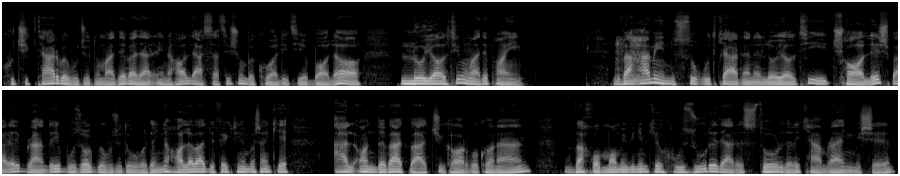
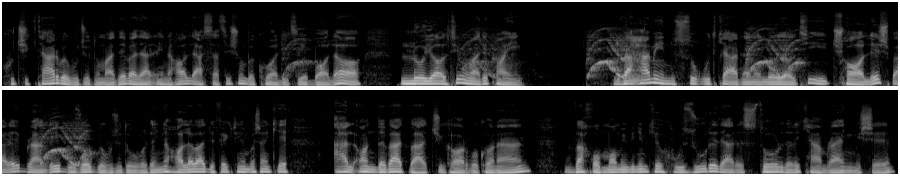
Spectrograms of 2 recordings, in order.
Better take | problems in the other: first | siren; noticeable; from 3 to 10 s; peak 5 dB below the speech

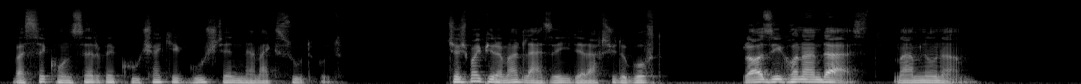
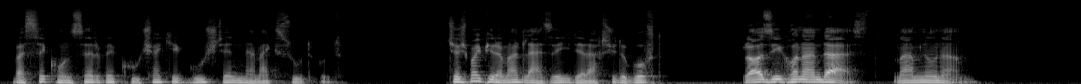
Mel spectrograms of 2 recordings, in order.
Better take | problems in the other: neither | none

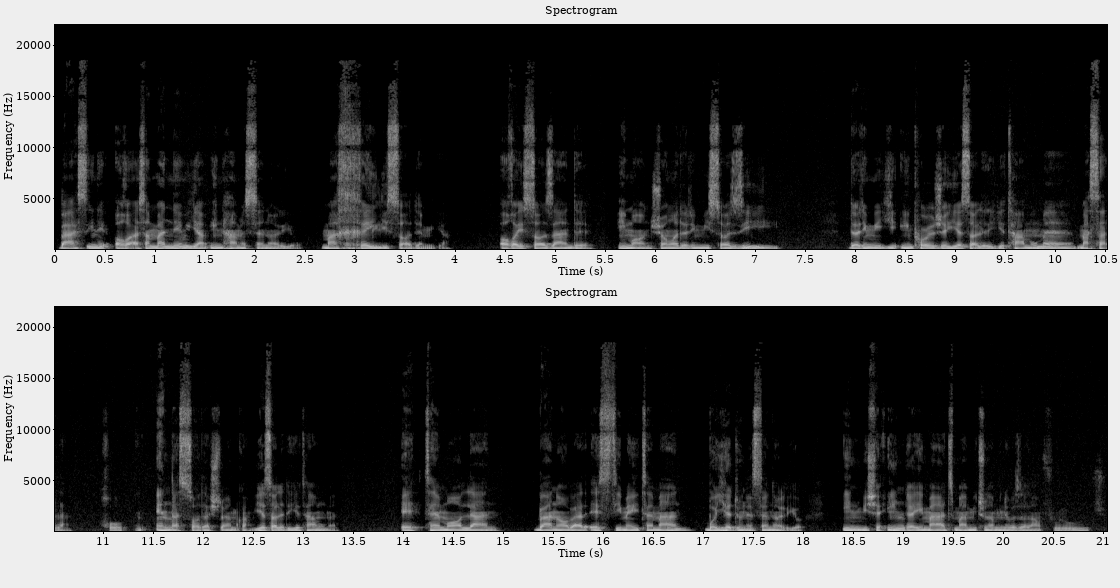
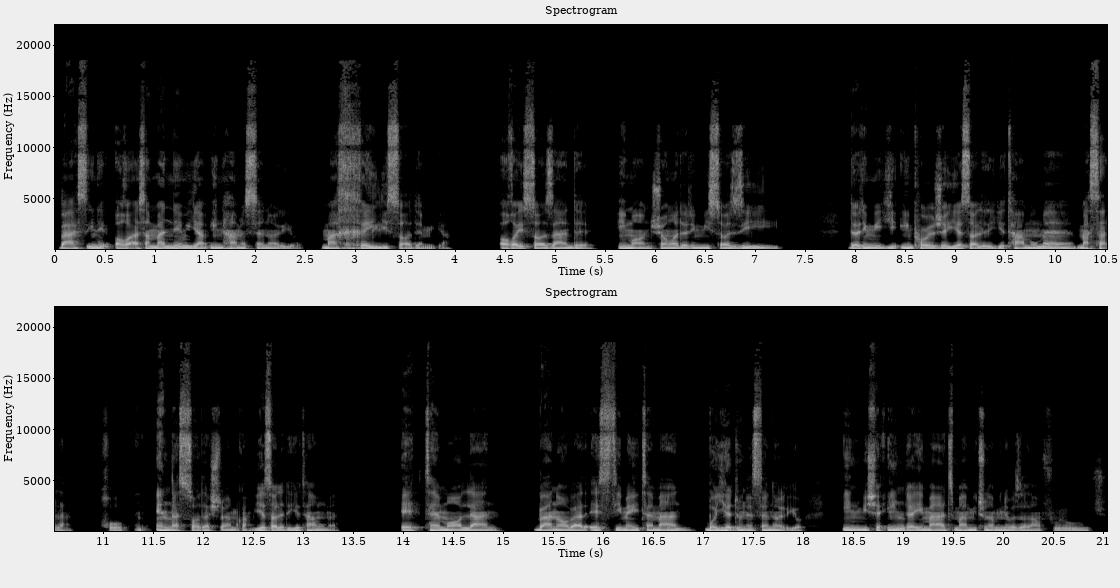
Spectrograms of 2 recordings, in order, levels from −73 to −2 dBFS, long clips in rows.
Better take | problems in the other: second | hiss; faint; throughout; 30 dB below the speech

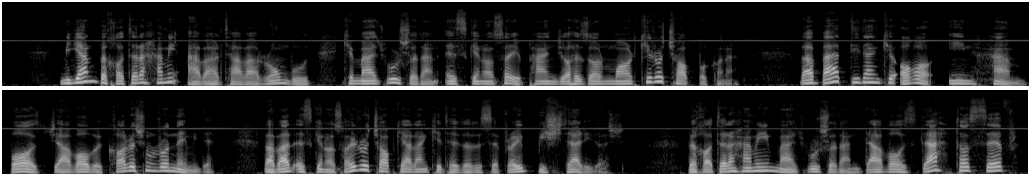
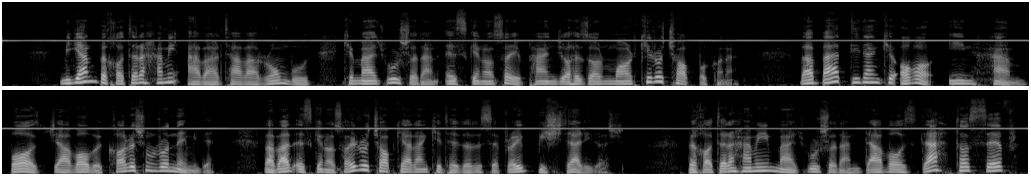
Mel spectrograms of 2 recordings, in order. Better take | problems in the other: first | high-pitched whine; loud; throughout; 3.5 kHz, 5 dB below the speech; faint in the first

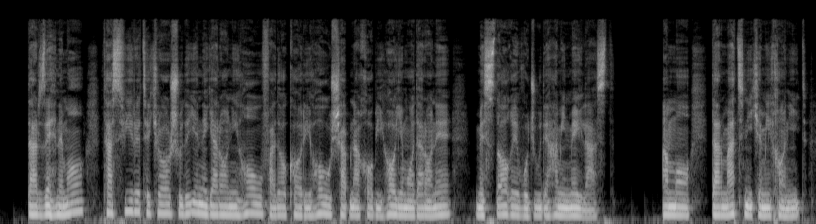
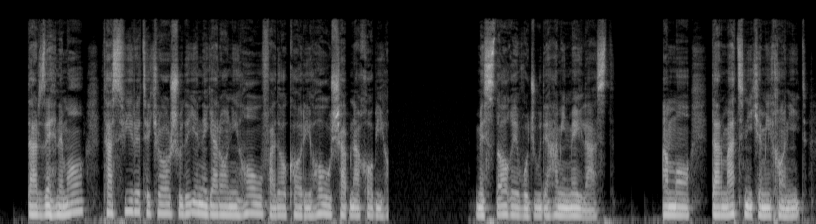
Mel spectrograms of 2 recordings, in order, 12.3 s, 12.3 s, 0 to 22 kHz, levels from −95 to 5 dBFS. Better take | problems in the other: first | audio cutting out; at 6 s for 1 s

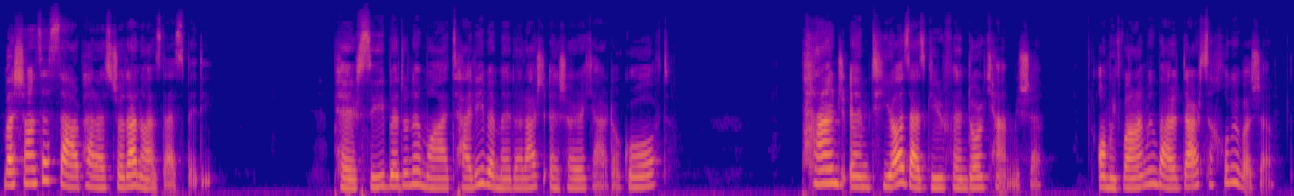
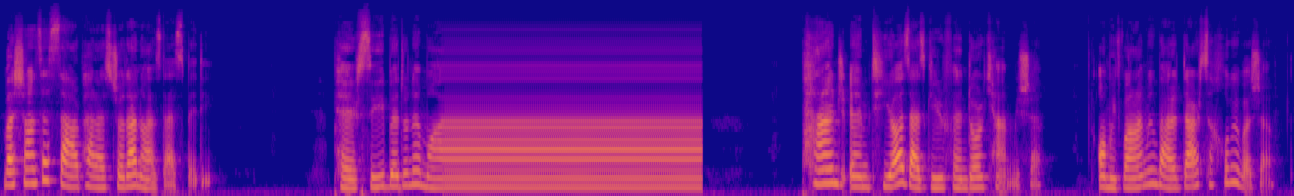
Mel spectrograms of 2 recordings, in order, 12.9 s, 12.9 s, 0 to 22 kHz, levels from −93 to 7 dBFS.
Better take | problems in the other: first | audio freezing; at 4.5 s for 2.5 s

